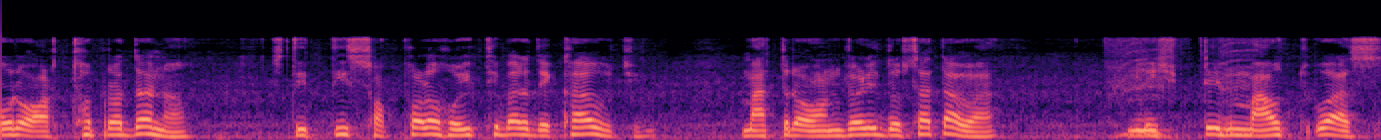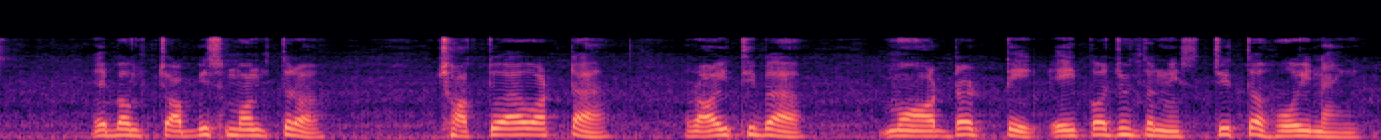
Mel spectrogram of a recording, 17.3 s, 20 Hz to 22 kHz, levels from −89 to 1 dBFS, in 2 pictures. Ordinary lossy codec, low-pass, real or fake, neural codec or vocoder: none; 7.2 kHz; fake; codec, 16 kHz, 16 kbps, FreqCodec, smaller model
